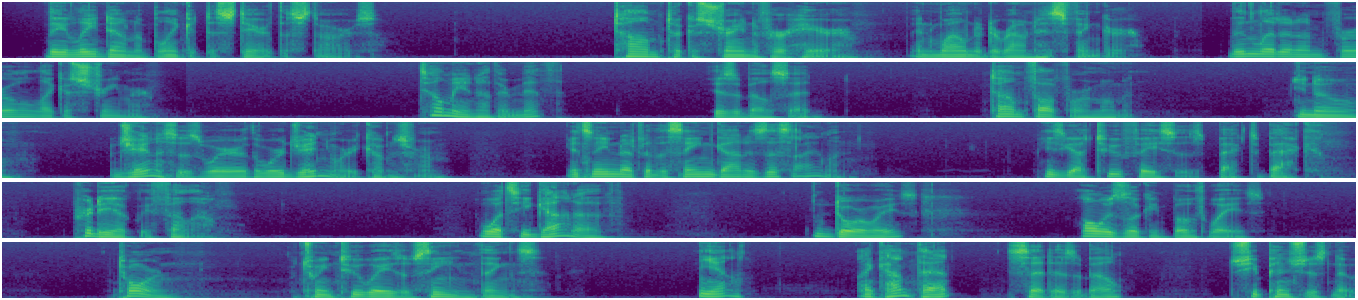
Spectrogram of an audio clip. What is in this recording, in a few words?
Fiction Romance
